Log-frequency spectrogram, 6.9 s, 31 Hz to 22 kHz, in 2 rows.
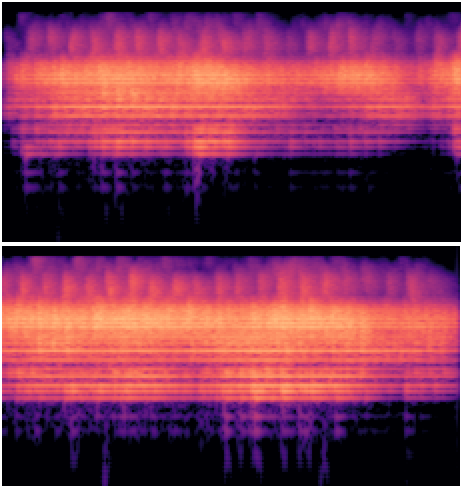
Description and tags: RadioAM wah voc ppdelay
Recording of an AM output from AIWA FR-C12 Radio.
Sound postprocessed with PingPongDelay, WahWah and Vocoder using Ableton Live 8.3.
wahwah, pitched, radioAM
